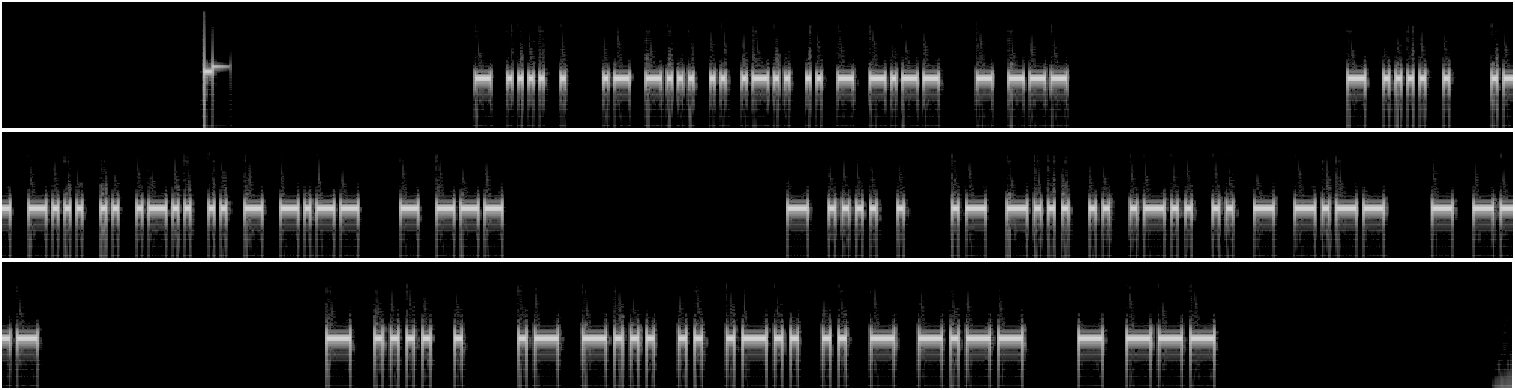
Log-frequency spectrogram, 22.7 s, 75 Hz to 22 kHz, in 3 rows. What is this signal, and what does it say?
Morse code, heard as a keyed tone, about 35 wpm, 700 Hz. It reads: THE ABILITY TO THE ABILITY TO THE ABILITY TO THE ABILITY TO
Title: Speed-Racing - Sets of 3 Words 30wpm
